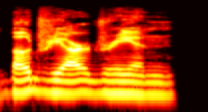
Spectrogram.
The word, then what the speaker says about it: Baudrillardian: And so what the left hemisphere does is it can get into this place It's like this Baudrillardian, that's how you say it, hyper reality, where it's just a hall of mirrors and just abstractions off of abstractions after abstractions.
